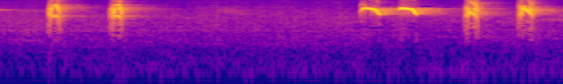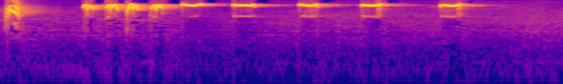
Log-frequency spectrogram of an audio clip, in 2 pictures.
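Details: Kolibri ninja sunbird singing a lure song to set other sunbirds singing. Sharp high chips, a pair of wavering whistles, then a rapid series of clear high notes spaced about a third of a second apart.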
